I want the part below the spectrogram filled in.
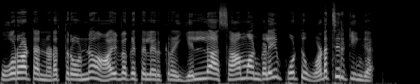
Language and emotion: Tamil, angry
